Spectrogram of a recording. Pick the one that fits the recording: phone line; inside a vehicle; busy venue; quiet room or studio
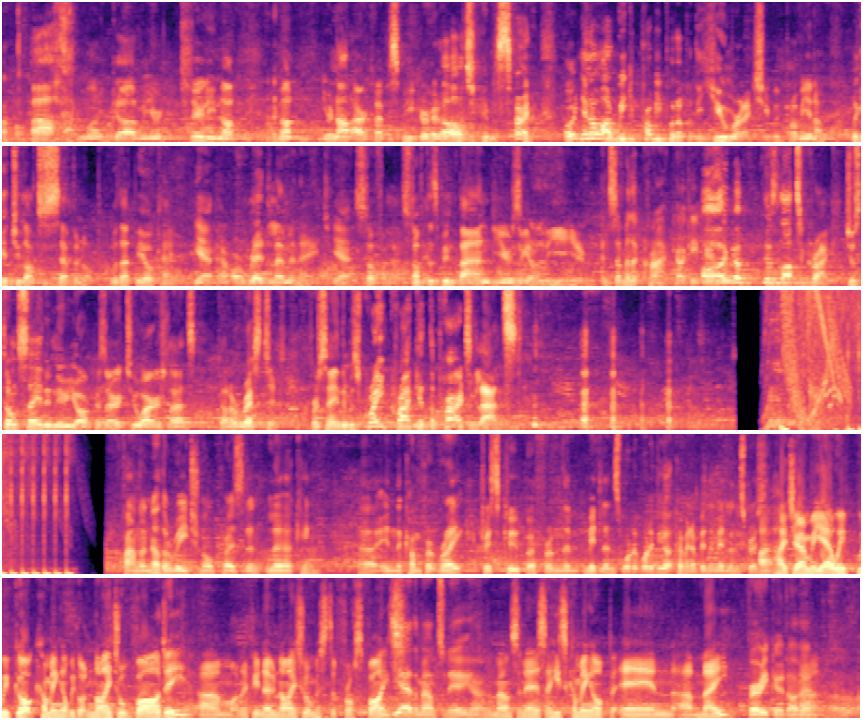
busy venue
